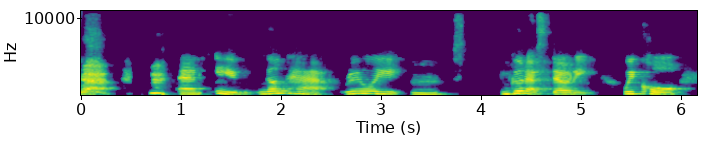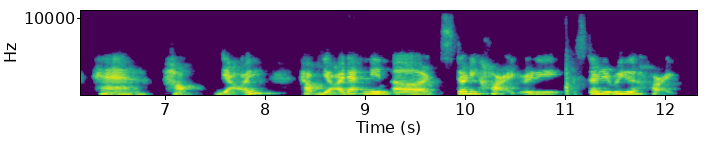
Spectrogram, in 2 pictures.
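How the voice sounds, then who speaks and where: A woman's high pitch at a very slow pace. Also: ordinary pitch variation. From Vietnam. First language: Vietnamese. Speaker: overseas student. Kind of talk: interview. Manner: halting.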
